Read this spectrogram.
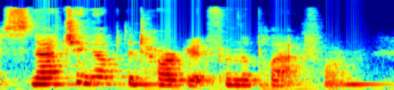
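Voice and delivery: ordinary delivery, nothing marked

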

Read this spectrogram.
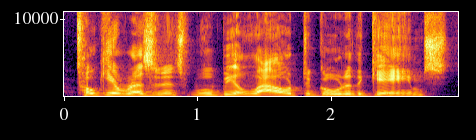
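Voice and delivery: ordinary talk

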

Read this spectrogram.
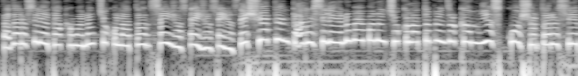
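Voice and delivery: put-on high falsetto girl voice; high put-on girl voice scolding her old friend. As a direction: play the offended girl in a high voice. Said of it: "trebuie să fac vocea".

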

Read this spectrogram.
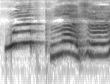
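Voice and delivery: slow, high, elegant flamingo voice. A narrator's reading. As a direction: draw it out graciously like a grand bird. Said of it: "said the flamingo".

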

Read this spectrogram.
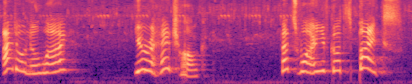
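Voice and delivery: very high, squeaky explanation; field mouse voice. A narrator's reading. Field mouse tells hedgehog why he has spikes, squeaky.

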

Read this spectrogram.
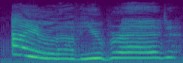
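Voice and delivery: high, loud gushing declaration; silly dream-self voice. Retold or imitated. Driver reunited with the bag of bread, loud gushing voice. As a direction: belt out adoration in a goofy voice. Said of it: "I sounded like that too".

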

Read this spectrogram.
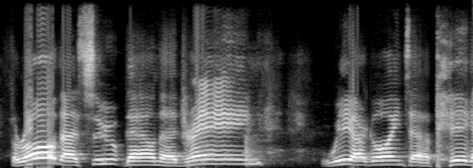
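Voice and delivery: very slow, loud gleeful call; triumphant. Retold or imitated. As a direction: savour each word of victory. Father triumphant as food arrives.

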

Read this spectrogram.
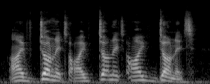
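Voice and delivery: high, loud triumphant cry; proud Gordon. A narrator's reading. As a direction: crow it like a proud engine at the top. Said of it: "he said proudly".

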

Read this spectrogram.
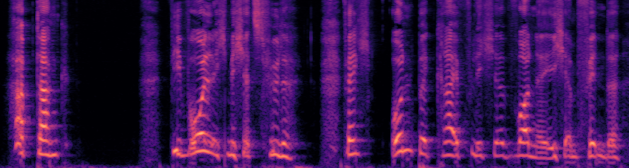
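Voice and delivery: high, loud, pleading sick woman; a feverish invalid pouring out her heart; dying sick woman. A narrator's reading. Sick wife talking to her cousin, high and loud.

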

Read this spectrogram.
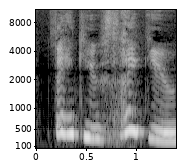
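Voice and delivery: high, loud excited yaps; yapping. A narrator's reading. Little foxes all at once to Mother Hen, yapping. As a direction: yap it like excited fox cubs. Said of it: "yapped all the little foxes".

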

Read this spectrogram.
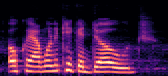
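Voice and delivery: loud, excited call out. Real, not acted. Kid shouting at game character, loud. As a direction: shout it at the screen.

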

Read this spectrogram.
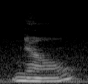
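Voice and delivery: ordinary delivery

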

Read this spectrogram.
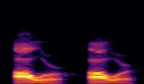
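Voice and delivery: hour starting straight on the vowel, "awer"; hour said as "awer", opening on the vowel; silent H. Shown as a demonstration. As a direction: drop the H in hour entirely. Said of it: "es muda".

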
